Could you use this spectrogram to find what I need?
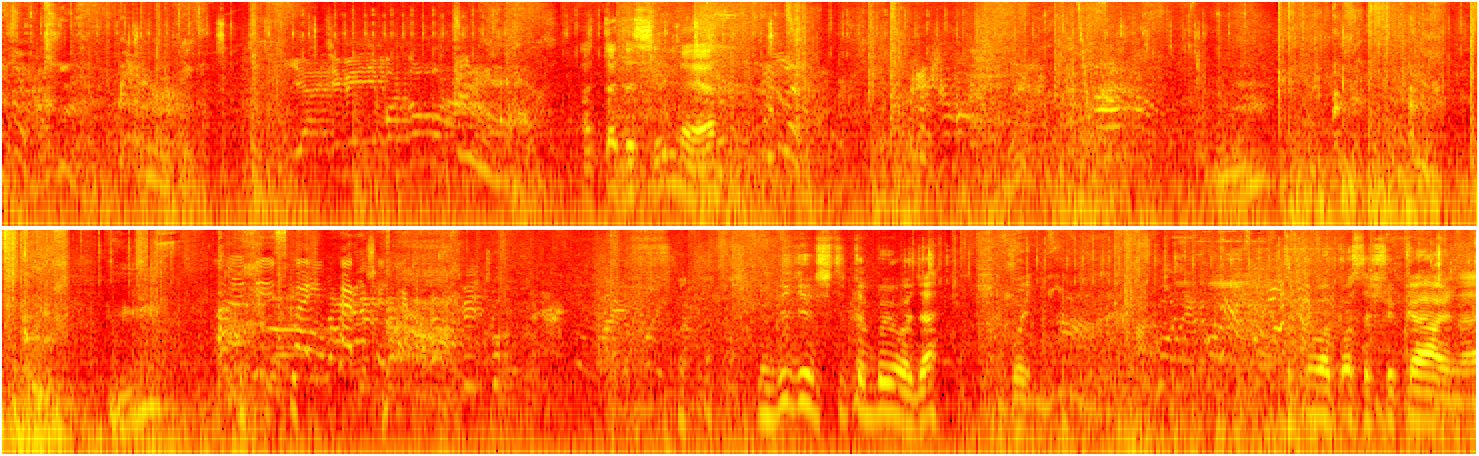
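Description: Heavy blows thud and crash during a brawl.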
